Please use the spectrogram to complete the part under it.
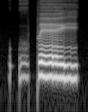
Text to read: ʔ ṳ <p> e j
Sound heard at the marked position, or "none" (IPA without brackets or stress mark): p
